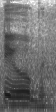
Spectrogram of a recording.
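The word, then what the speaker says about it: tube: यू के बाद consonant है बी और ई लास्ट में है। तो इसे हम पढ़ेंगे ट्यूब। ट्यूब में मत करना इसे।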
